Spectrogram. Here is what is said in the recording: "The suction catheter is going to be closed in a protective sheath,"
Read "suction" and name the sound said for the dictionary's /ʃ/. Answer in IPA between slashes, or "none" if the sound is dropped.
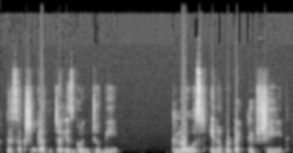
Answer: /ʃ/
